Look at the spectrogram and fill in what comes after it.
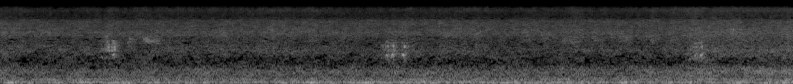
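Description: Steady hiss with a few short, high bird chirps, about one, four and seven seconds in.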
